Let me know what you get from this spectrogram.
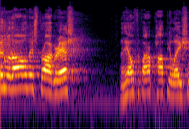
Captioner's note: applause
